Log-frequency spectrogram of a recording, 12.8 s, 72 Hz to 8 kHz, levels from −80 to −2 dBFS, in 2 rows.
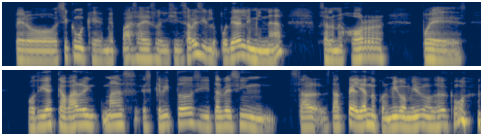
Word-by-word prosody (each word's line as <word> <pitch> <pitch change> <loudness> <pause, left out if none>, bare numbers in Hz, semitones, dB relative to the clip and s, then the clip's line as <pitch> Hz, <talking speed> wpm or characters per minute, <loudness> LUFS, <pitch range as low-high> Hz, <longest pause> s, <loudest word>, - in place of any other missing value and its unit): pero 110 -1 0
sí 140 +4 -6
como 140 -1 -1
que 120 -3 -8
me 115 0 -4
pasa 130 0 -2
eso. 125 -1 -3
Y 110 0 -6
si 115 0 -8
sabes 135 +9 0
si 150 - -3
lo 125 - -4
pudiera 130 +5 +2
eliminar, 125 - +2 0.4
pues, - - -19
a - - +1
lo 115 - 0
mejor, 130 +4 0 0.5
pues, 120 -3 -1 0.5
podría 130 +4 +2
acabar 140 0 +2
en 140 -2 +1
más 140 -1 -1
escritos, 145 +4 -1
y 130 -2 -4
tal 130 0 +1
vez 135 -1 +1
sin 130 -5 -2 0.2
estar 125 +1 -1
estar 130 +2 -3
peleando 140 +1 +6
conmigo 125 +2 +3
mismo. 130 +1 +2
¿Sabes 135 +2 -1
cómo? 185 +4 +1
130 Hz, 165 wpm, -23 LUFS, 120-140 Hz, 0.5 s, peleando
